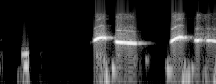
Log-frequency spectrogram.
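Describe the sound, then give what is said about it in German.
A person whistles a bird call, two pairs of bright, sliding high notes with a short pause between them, after a brief soft sound at the start. “Der mhm. konnte so Vogelgeräusche machen.”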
